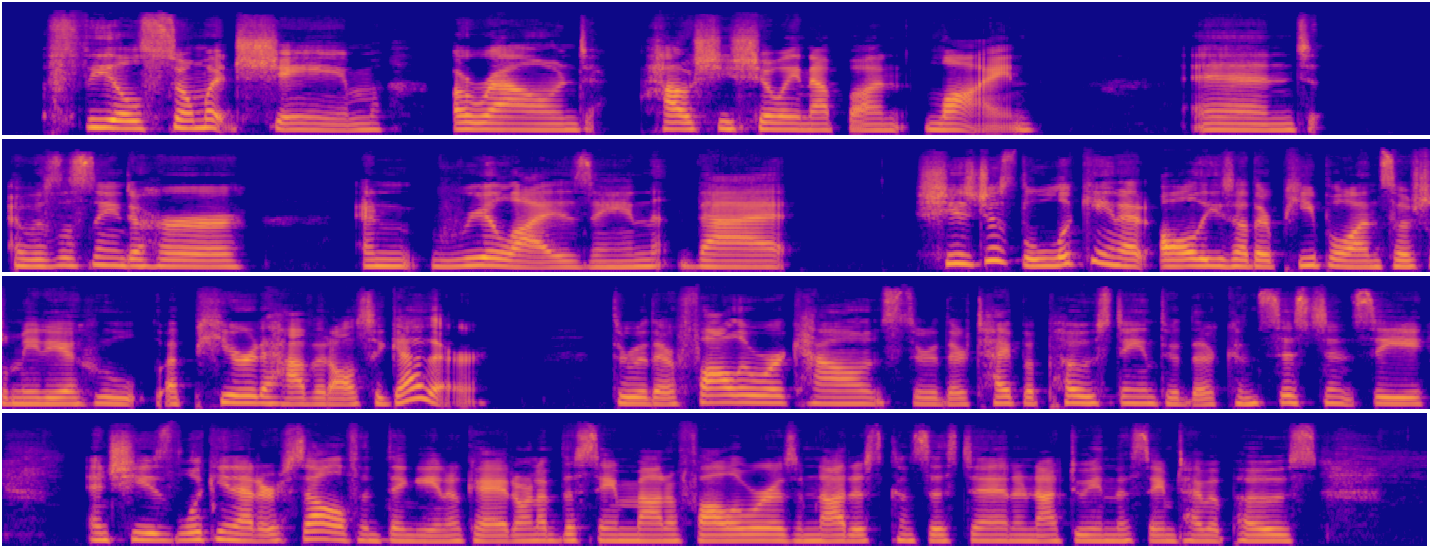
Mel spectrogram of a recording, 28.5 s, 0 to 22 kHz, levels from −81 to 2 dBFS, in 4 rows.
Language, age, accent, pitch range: English, 20-39, American, 180-210 Hz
